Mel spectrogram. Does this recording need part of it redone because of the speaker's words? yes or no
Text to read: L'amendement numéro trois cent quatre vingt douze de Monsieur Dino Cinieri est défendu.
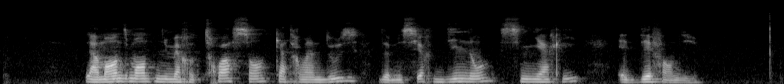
no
